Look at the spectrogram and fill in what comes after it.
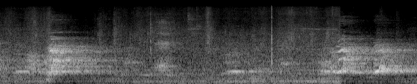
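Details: Beagle and Mountain Cur mix puppies giving short, high, harmonic yips and whines in scattered bursts, loudest near the start and again toward the end, over a steady low hum.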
